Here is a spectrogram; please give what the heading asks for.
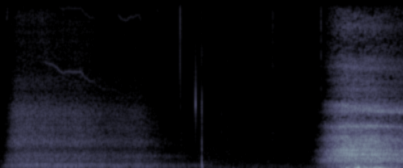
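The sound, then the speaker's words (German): Breathing during a guided relaxation exercise: a long, soft breath drawn in through the nose fades out, a quiet pause follows, then a louder, fuller breath is let out through the open mouth, with no talking. “Und das machen wir jetzt nochmal zusammen, dass wir einatmen durch die Nase.”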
